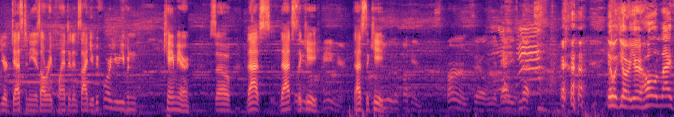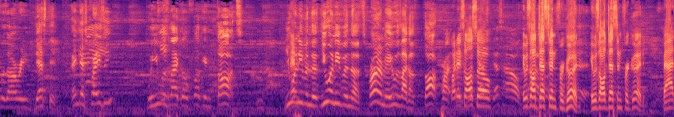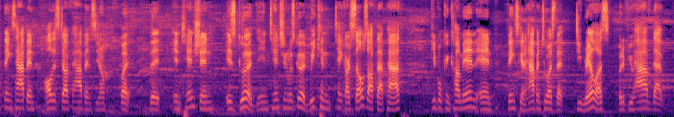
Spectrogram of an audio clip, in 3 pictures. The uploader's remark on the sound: Live in person at Los Angeles Swim Week, which was having its first run-through in the LA area. We had surprise guests.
